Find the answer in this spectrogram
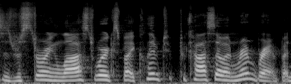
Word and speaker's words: Klimt: Is that how you pronounce his name? Klimt, yeah. Gustav Klimt.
